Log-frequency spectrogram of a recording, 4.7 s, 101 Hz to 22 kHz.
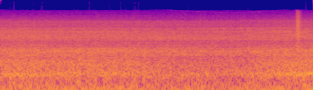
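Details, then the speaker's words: Tractor-trailer diesel idling during a CDL pre-trip air leak test as air pressure builds from 120 to 140 psi; brief sharp air hiss near the end; the air brake governor cuts out normally. "There, now my governor is cut out."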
